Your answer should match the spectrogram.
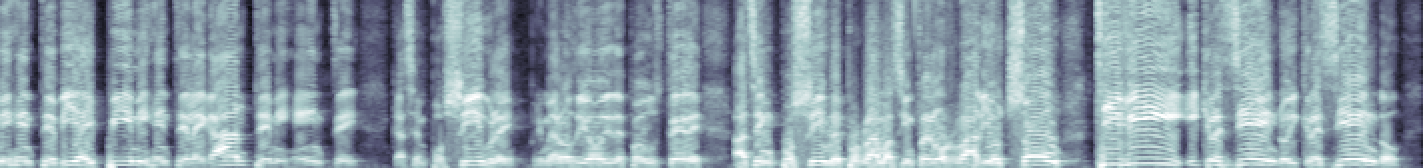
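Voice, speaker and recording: A man hosting a radio talk show, lively, chatty and teasing with his guest. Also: a little high. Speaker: host.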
